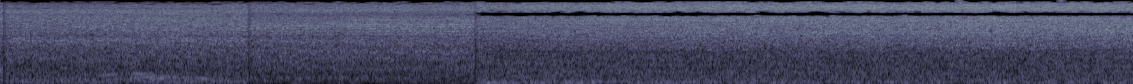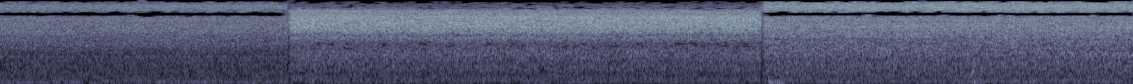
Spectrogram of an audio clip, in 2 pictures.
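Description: A waterfall rushes and splashes steadily.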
